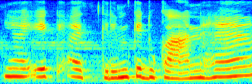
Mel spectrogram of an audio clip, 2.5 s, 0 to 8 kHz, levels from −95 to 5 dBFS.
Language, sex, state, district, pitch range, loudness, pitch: Hindi, female, Chhattisgarh, Raipur, 240-280 Hz, -14 LUFS, 265 Hz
